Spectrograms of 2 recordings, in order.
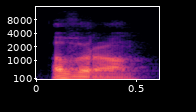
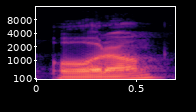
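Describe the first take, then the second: First: It is said in a traditional Cork form. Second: It is said with a long O sound. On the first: "except for Cork, which traditionally has" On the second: "In Ulster, you get the long O sound"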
